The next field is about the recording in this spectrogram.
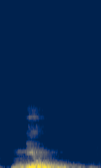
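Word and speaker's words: μ: इसके लिए जो सिंबल है, इट इज not from English, it is from Greek, म्यू। क्या प्रोनाउंसिएशन है इसकी? म्यू, मतलब इसकी साउंड क्या है? म्यू।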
